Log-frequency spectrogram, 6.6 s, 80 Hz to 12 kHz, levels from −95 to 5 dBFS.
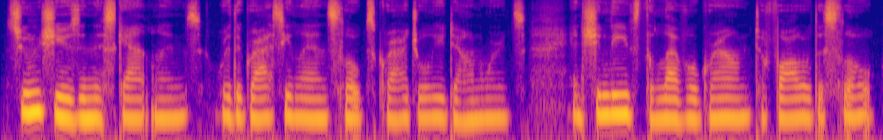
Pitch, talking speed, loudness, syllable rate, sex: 185 Hz, 210 wpm, -19 LUFS, 5.6 syllables/s, female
